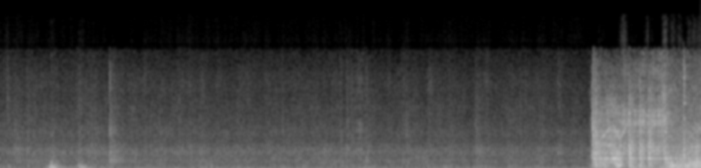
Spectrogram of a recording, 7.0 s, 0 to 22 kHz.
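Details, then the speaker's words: 2003 Kia Sedona LX 3.5 V6 started right after an oil change (filter pre-filled) in heavy rain: rain hiss, then clean firing and even idle with no valve tick or knocking; normal start and idle. "Okay, seems to sound good, running good, no noises, no valve types, no knocking."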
